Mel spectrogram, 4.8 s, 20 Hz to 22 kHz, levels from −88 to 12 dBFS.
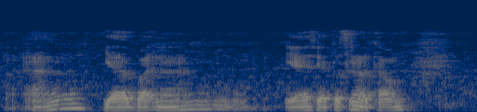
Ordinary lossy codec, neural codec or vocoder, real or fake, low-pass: none; none; real; 7.2 kHz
